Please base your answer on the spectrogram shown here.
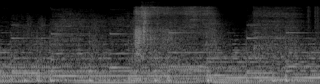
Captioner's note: sniffles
